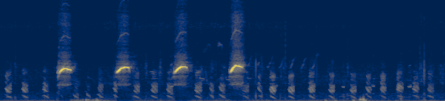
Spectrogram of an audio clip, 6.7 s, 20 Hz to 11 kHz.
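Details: Female grey francolin calling: four loud, high, rising whistled notes, one roughly every 0.9 seconds, over a dense background chorus of rapid, evenly repeated short clicking calls.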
